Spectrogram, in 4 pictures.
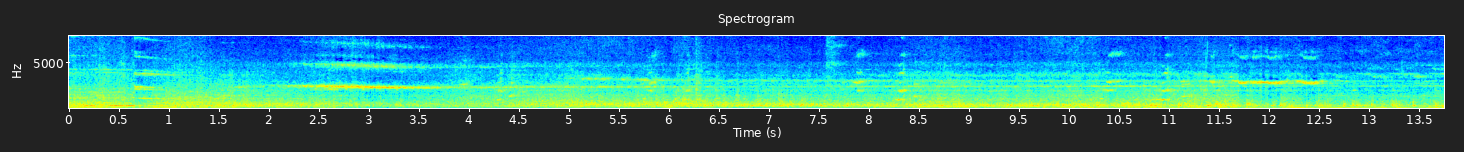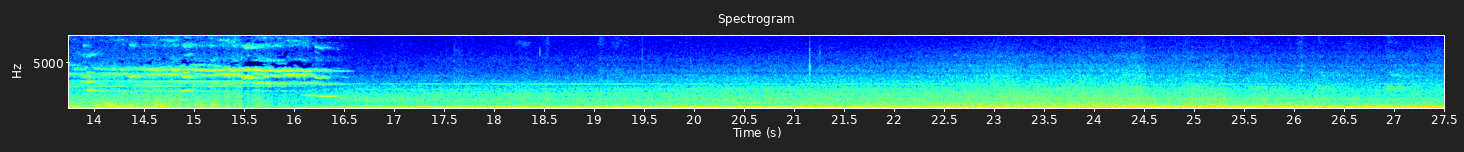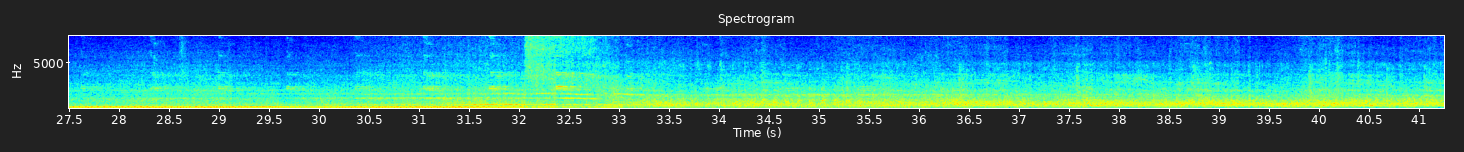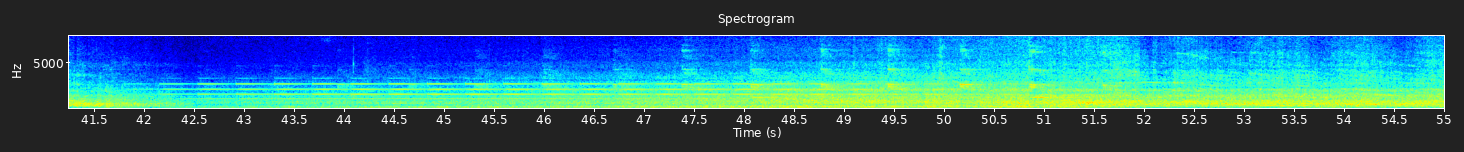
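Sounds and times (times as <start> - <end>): train wheels clattering on rails: 3.8 - 15.7, 28.2 - 42.2, 46.4 - 55.0
train horn: 30.4 - 33.3.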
